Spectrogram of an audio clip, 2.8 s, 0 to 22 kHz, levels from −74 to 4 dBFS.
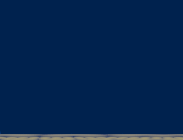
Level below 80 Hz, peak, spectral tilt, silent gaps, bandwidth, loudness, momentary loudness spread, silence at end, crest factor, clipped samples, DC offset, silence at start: -88 dBFS; -16 dBFS; -0.5 dB/octave; none; 1 kHz; -28 LUFS; 1 LU; 0 s; 12 dB; under 0.1%; under 0.1%; 0 s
